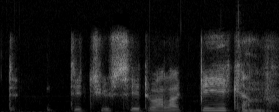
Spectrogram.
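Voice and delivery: a hushed, lost repeat in a put-on high voice; Steve Bruce impression. Steve Bruce snapping back to reality, hushed and confused. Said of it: "snaps back to reality and he's like".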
